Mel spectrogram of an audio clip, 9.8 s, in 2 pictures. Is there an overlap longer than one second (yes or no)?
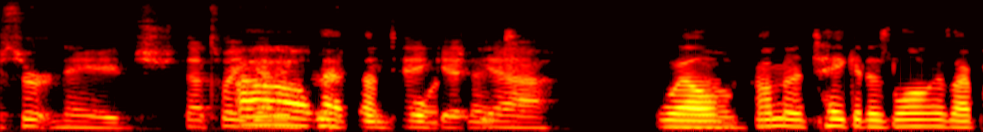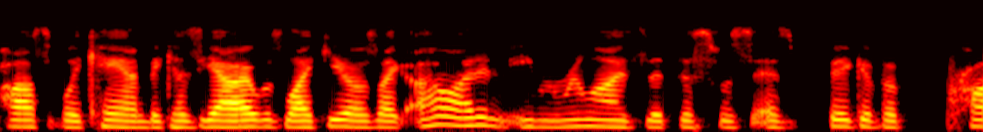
yes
